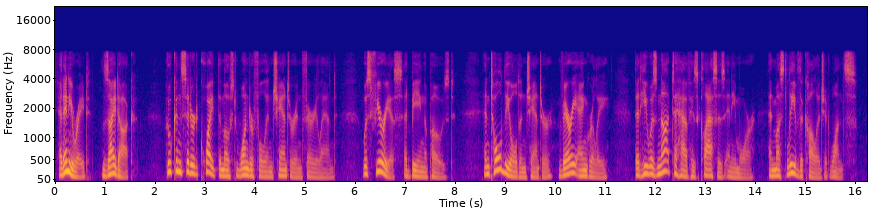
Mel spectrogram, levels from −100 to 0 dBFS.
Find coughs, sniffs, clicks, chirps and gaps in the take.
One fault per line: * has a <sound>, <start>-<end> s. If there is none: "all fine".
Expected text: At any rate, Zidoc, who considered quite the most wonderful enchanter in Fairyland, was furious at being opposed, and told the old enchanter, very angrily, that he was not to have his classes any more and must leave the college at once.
all fine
